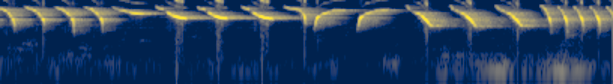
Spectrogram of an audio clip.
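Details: Canary song for training young canaries to sing, a run of quick downslurred whistles repeated several times a second, a sweeping upslur, then fast clipped chirps.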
